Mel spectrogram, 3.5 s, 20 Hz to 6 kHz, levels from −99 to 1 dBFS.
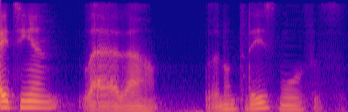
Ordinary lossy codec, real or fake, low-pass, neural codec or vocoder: none; fake; 5.4 kHz; codec, 16 kHz, about 1 kbps, DyCAST, with the encoder's durations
